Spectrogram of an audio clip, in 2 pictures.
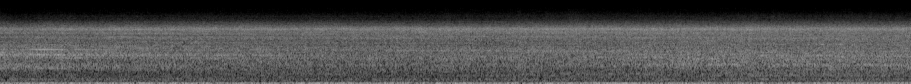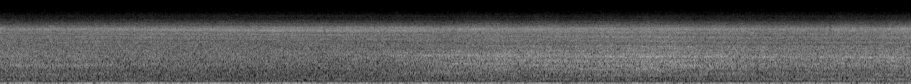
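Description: Freight train of intermodal container and swap-body wagons running past at speed behind an electric locomotive: a steady rushing roar of wheels on rails, growing a little louder in the second half.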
